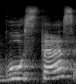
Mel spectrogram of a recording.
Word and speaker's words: Gustas: en esta forma gustas el lituano sería gustas Gustas o sea más corta la la u pero la siento cae sobre la u y en lituano en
